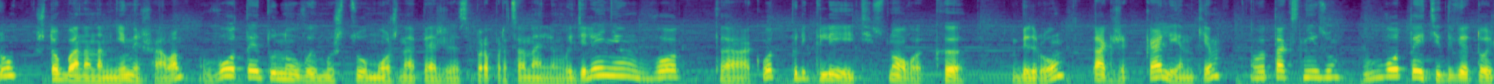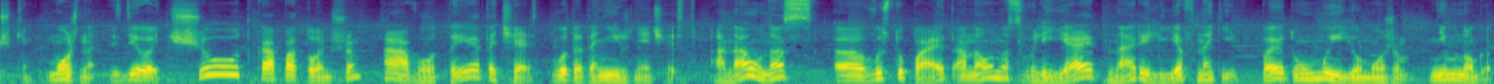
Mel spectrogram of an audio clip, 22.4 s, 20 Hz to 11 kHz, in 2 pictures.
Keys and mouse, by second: 1.4 middle click, 1.8 click, 1.9-11.5 middle drag, 4.2 g, 8.1 g, 11.5-13.9 alt+drag, 11.6 alt+s, 13.9-22.4 middle drag, 13.9 g, 16.4 KP_1, 21.4 alt+s.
